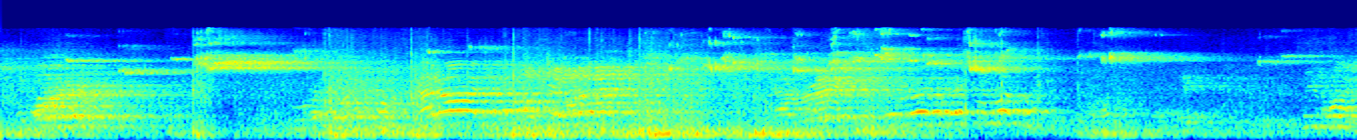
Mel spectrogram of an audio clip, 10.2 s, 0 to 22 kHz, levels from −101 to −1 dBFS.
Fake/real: fake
